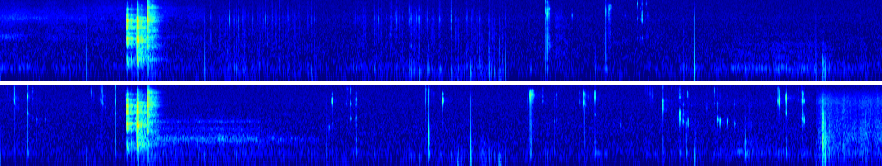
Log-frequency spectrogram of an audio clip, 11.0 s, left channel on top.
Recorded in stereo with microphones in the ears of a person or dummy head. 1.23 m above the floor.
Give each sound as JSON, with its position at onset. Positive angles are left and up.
{"t": 1.6, "sound": "crushing", "side_deg": -10, "distance_m": 1.7}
